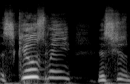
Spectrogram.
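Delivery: screaming, calling out. Retelling how a man in the street screamed at a passing girl: imitating someone screaming. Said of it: "he starts screaming at the girl".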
